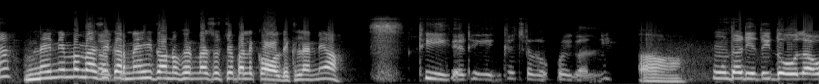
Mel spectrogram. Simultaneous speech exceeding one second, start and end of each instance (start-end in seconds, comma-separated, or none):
none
